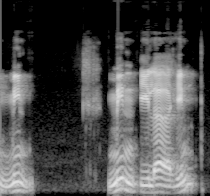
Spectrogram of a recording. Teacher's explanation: nun mati bertemu dengan hamzah izhar halqi, jelas pada nun yang mati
